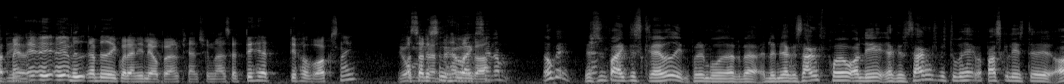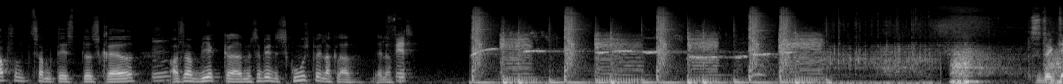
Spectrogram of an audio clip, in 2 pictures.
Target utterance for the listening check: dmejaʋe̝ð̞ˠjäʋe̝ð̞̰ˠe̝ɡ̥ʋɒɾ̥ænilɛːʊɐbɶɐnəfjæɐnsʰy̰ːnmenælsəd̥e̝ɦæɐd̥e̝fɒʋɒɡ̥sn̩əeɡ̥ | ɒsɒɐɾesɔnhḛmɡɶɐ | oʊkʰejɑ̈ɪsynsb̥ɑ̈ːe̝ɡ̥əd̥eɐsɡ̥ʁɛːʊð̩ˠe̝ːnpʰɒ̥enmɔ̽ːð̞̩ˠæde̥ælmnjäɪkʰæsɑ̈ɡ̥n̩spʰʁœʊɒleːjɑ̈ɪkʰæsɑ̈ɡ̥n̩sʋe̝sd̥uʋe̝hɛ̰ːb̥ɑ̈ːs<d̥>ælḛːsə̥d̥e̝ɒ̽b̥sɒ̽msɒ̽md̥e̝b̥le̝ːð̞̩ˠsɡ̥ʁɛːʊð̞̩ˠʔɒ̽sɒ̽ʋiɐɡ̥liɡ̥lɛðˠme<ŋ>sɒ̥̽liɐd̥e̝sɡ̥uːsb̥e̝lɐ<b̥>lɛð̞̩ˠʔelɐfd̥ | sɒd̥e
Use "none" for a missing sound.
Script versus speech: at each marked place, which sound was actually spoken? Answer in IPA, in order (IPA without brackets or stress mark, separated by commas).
ɡ̥, n, ɡ̥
